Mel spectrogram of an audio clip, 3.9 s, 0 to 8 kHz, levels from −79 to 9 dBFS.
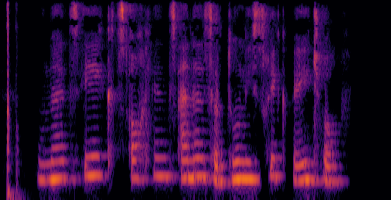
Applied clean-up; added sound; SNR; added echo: none; Computer keyboard; 13 dB; none.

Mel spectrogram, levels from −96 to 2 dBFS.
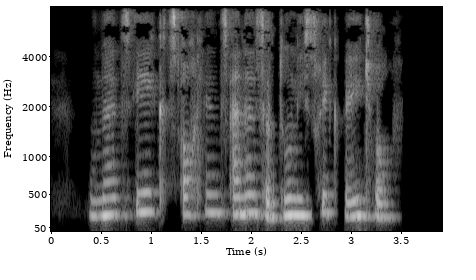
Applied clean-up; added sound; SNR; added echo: none; none; none; none.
